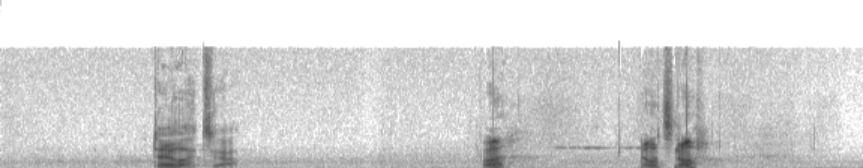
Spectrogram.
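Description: A man speaks in short, puzzled remarks.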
